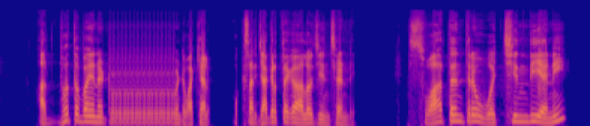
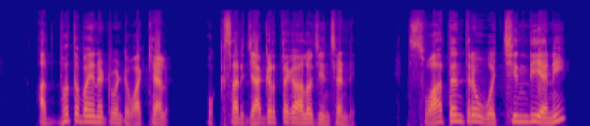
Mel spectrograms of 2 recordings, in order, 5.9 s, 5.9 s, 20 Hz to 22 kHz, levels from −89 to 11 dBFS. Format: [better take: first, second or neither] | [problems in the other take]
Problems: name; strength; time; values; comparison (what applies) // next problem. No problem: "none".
second | audio freezing; at 1 s for 0.5 s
